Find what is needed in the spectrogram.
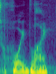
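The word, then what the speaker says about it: Heublein: The correct Bavarian pronunciation is Hoy Blind.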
